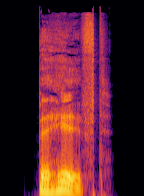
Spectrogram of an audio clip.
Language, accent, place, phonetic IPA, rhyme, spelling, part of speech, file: German, Germany, Berlin, [bəˈhɪlft], -ɪlft, behilft, verb, De-behilft.ogg
- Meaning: third-person singular present of behelfen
